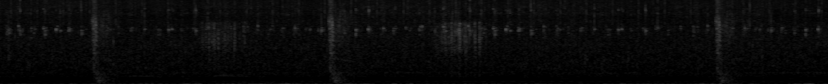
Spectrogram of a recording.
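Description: Lightning strikes nearby with sharp cracks.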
